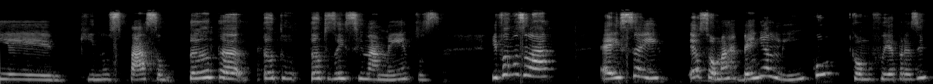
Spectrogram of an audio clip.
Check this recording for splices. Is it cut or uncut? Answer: cut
